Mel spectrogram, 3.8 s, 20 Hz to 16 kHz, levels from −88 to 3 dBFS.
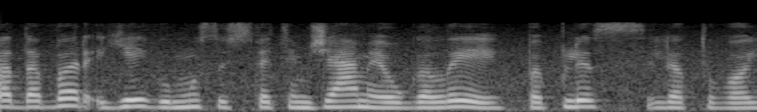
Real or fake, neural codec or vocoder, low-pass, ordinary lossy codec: real; none; 7.2 kHz; MP3, 64 kbps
